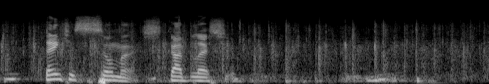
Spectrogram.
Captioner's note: crowd applauding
